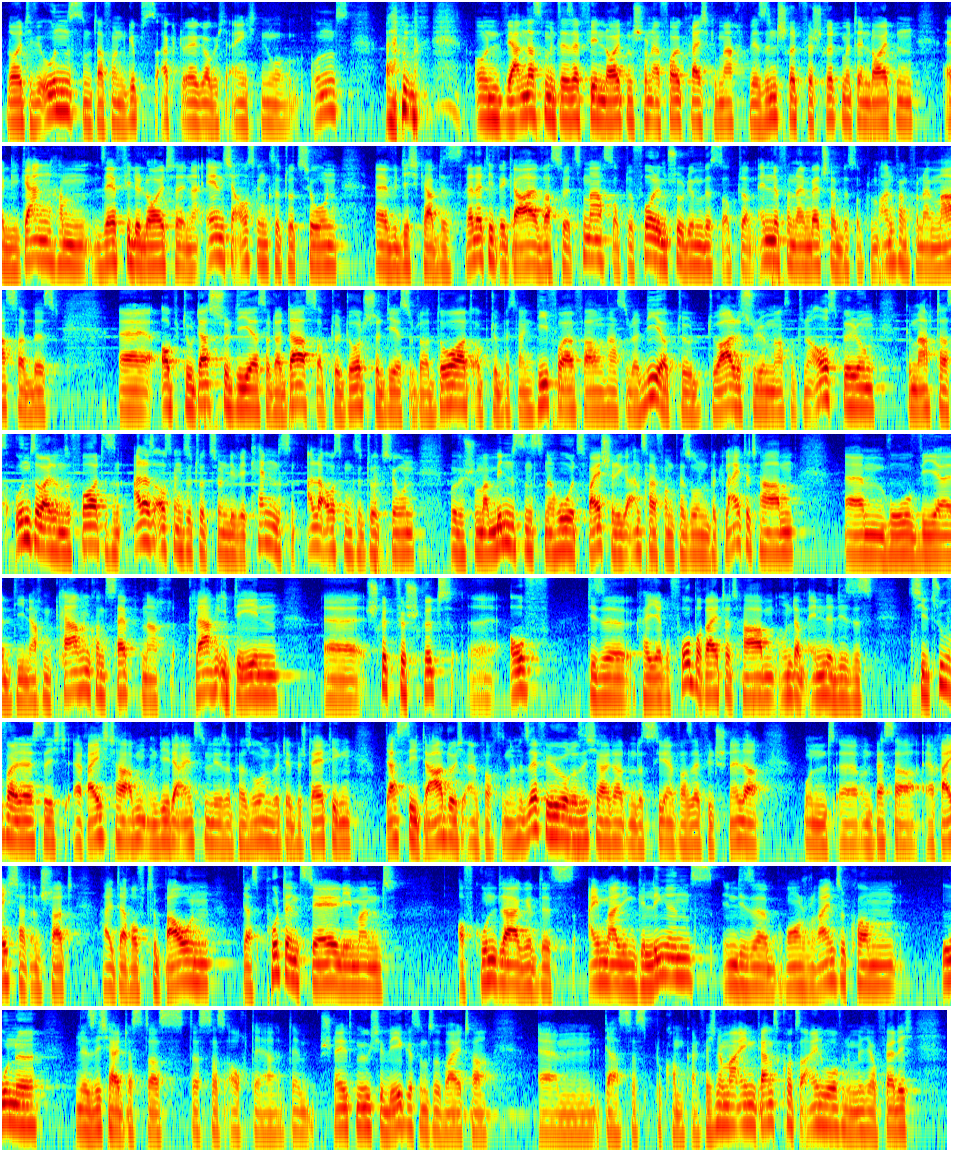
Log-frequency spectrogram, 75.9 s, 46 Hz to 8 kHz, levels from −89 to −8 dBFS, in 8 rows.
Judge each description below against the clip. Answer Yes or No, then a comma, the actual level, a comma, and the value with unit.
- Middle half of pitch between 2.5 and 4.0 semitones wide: Yes, average, 3.0 semitones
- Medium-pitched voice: No, low, 105 Hz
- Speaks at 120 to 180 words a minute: No, fast, 190 wpm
